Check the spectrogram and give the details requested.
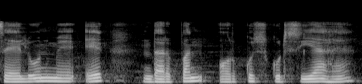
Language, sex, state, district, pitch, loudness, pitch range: Hindi, male, West Bengal, Alipurduar, 135 Hz, -19 LUFS, 130-150 Hz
